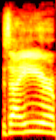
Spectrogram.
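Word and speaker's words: Zayir: His name is Zaire, but it's spelled Z-A-Y-I-R. Not like the country.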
